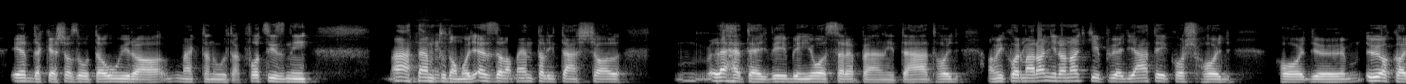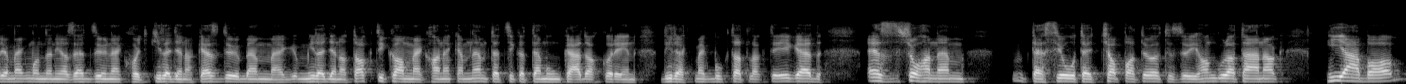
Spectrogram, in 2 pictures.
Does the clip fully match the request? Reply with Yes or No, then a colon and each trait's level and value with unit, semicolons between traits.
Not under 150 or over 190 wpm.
No: average, 140 wpm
